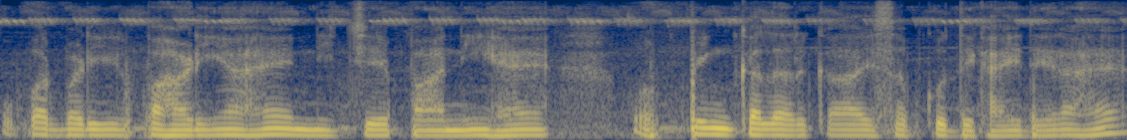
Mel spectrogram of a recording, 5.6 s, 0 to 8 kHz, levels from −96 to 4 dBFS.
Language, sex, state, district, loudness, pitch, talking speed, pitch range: Hindi, male, Bihar, Patna, -19 LUFS, 115 Hz, 190 wpm, 110-120 Hz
